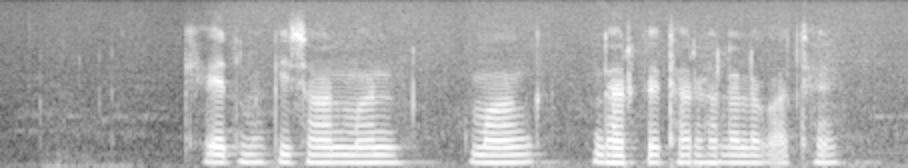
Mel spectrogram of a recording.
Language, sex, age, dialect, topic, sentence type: Chhattisgarhi, male, 25-30, Central, agriculture, statement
